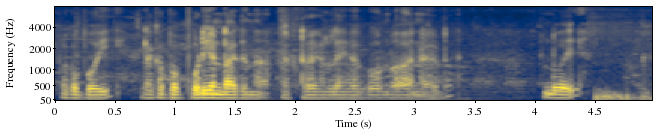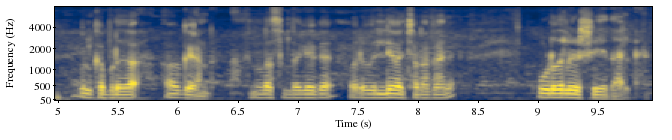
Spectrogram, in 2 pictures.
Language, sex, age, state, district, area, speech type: Malayalam, male, 45-60, Kerala, Kottayam, rural, spontaneous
